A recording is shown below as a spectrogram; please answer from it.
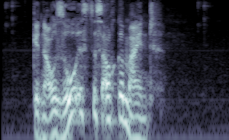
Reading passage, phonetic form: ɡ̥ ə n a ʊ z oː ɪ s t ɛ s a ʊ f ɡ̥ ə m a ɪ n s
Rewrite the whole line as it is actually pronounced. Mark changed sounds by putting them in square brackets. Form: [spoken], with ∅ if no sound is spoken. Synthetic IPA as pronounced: ɡ̥ ə n a ʊ z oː ɪ s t ɛ s a ʊ [x] ɡ̥ ə m a ɪ n [t]

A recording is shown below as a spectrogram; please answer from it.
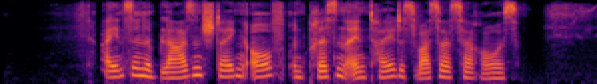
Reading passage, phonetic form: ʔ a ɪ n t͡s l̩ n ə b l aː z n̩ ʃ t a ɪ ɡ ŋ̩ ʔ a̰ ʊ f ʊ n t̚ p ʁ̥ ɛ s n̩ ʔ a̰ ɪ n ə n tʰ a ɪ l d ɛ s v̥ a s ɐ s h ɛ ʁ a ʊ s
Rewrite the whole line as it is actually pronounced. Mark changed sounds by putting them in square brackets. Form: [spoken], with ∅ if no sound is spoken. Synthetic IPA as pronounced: ʔ a ɪ n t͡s l̩ n ə b l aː z n̩ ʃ t a ɪ ɡ ŋ̩ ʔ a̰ ʊ f ʊ n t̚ p ʁ̥ ɛ s n̩ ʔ a̰ ɪ n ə n tʰ a ɪ l d ɛ s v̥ a s ɐ s h ɛ ʁ a ʊ s

